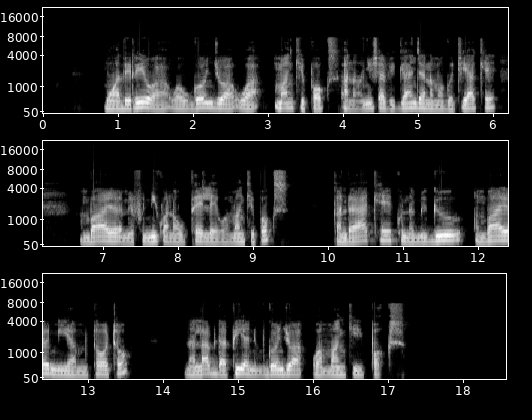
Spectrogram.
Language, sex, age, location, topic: Swahili, male, 25-35, Kisumu, health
